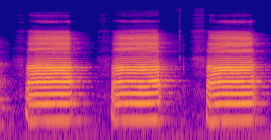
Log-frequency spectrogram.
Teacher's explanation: اوپر کے جو چوڑے سے دانت ہوتے ہیں ان کا کنارہ رہے گا اور نیچے کے ہونٹ کا تری والا حصہ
